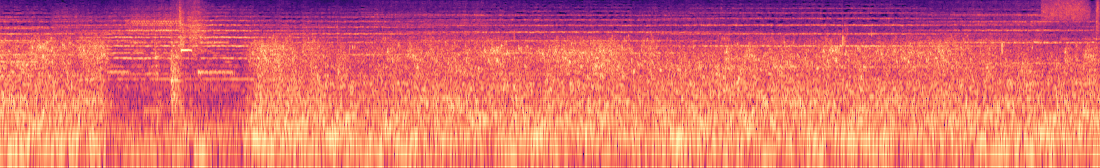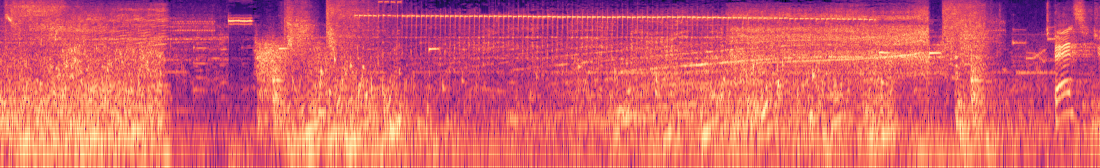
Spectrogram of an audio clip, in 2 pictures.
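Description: A dramatic action-film score mixed with crash and impact sound effects, loud and continuous. Around the middle, a long high tone falls slowly while a whistling tone rises beneath it.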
